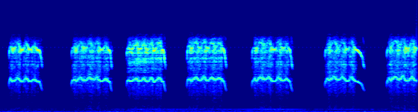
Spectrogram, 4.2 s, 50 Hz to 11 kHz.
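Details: A Lesser kestrel nestling in a nest box in Israel, being fed a mouse on 1 June 2021, gives harsh, high, rasping calls of about half a second each, repeated every half second or so over a faint low hum.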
